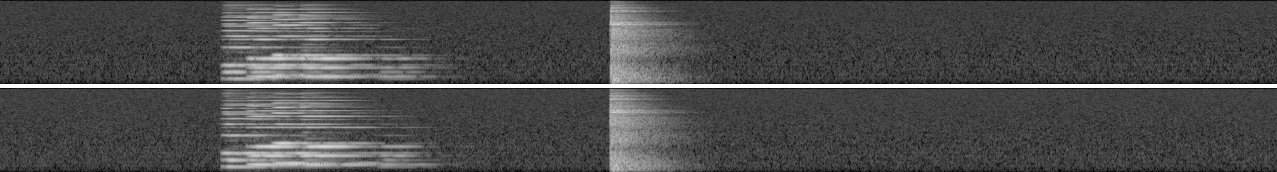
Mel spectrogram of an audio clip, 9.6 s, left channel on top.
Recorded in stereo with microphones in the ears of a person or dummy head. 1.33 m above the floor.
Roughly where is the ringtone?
Right.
